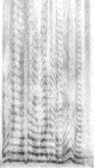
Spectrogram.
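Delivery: normal talking voice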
